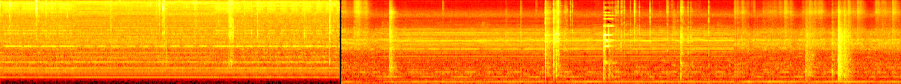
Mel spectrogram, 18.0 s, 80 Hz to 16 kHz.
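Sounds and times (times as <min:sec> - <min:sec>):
metal tools clinking: 0:12.1 - 0:12.4
low hum: 0:12.1 - 0:12.5
ringing metal clank: 0:12.1 - 0:12.5.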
